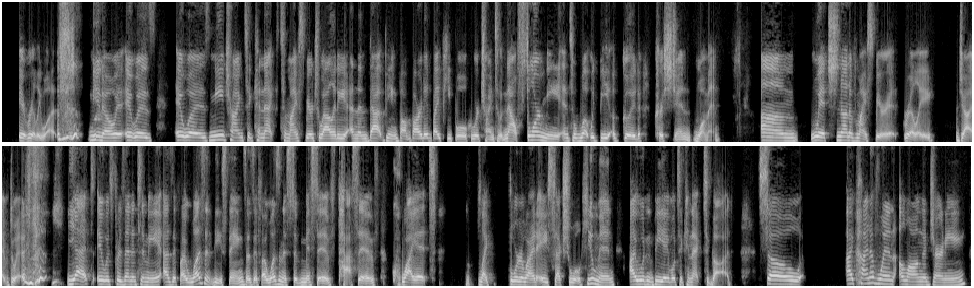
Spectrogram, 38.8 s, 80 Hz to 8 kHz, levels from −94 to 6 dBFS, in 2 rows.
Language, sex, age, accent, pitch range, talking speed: English, female, 20-39, American, 180-245 Hz, 135 wpm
